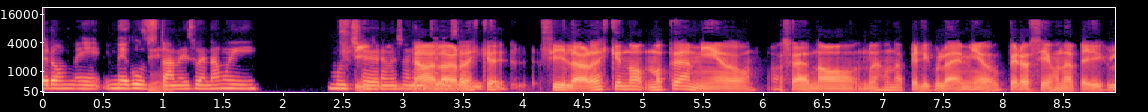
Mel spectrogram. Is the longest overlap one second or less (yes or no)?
no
